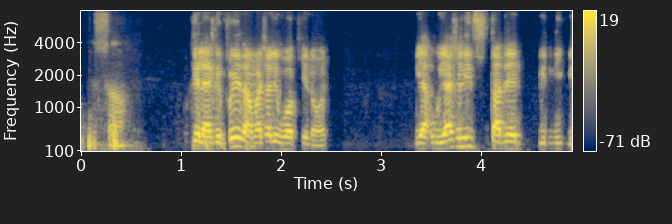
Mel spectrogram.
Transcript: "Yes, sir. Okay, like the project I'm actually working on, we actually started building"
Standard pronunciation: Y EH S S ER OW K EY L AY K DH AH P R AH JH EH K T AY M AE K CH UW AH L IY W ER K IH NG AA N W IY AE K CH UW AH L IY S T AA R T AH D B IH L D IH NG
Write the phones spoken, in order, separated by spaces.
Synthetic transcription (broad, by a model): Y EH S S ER OW K EY L AY K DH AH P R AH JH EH T AY M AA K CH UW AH L IY W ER K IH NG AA N W IY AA K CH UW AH L IY S T AA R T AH D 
